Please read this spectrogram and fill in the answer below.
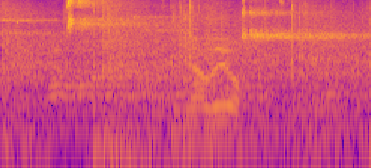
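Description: Basketball game on a hardwood gym floor: sneakers squeaking in short high chirps and a ball bouncing, heard with the echo of a large hall. A voice calls out briefly about a second in.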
